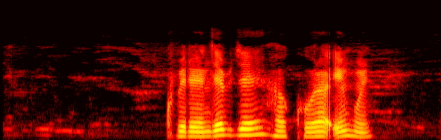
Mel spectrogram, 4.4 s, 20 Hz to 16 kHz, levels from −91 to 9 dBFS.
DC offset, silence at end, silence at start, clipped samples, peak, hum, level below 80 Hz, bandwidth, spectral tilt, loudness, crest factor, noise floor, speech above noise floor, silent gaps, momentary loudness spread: under 0.1%; 0.7 s; 1.7 s; under 0.1%; -2 dBFS; none; -60 dBFS; 6.8 kHz; -9 dB/octave; -20 LUFS; 20 dB; -59 dBFS; 40 dB; none; 11 LU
